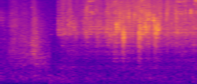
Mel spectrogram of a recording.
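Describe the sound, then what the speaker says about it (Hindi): Cumin seeds dropped into hot oil for a tadka, cooking an old-style village halwa of atta and desi jaggery; a sudden bright sizzle bursts in after half a second and stays loud and steady to the end. "तड़का डाल देते हैं।"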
